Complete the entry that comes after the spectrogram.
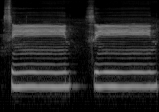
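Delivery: سین pushed into the nose, drawn out; wrong way, nasal سین stretched long; nasal sin. Shown as a demonstration. Teacher shows the wrong nasal سین. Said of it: "یہ سارا ناک کے اندر ہے۔".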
